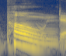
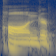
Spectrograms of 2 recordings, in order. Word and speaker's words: pwned: but you've just been pwned not ponder tweened facia s' no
